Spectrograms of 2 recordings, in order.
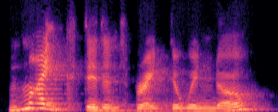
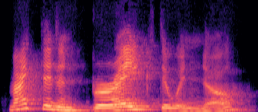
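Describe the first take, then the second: First: The stress falls on the word Mike. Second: The stress falls on the word break. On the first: Someone else broke the window. "that means maybe someone else did" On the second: He did something else to the window. "He only closed it"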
